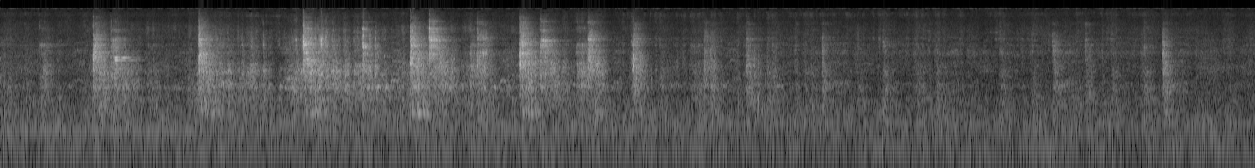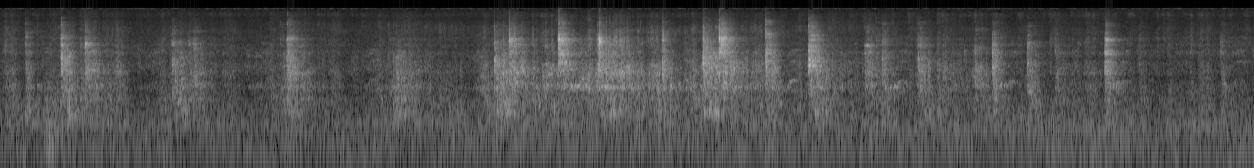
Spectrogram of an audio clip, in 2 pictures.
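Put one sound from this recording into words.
A legged robot hops and thumps on a hard floor.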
